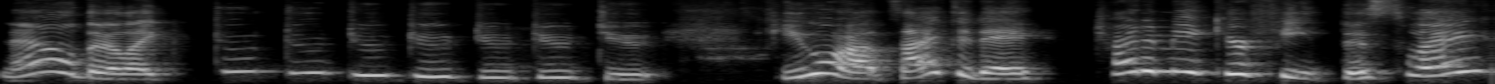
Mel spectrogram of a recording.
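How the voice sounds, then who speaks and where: Expressive high-voiced woman reading a storybook aloud. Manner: expressive, drawn-out storybook reading with chatty asides. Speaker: teacher reading aloud to young children. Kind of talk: read-aloud storytime with questions to children.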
